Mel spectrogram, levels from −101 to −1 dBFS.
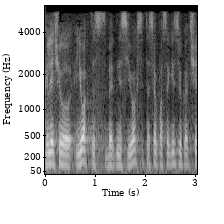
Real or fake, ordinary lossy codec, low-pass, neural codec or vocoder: fake; MP3, 32 kbps; 5.4 kHz; codec, 16 kHz in and 24 kHz out, 1 kbps, XY-Tokenizer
